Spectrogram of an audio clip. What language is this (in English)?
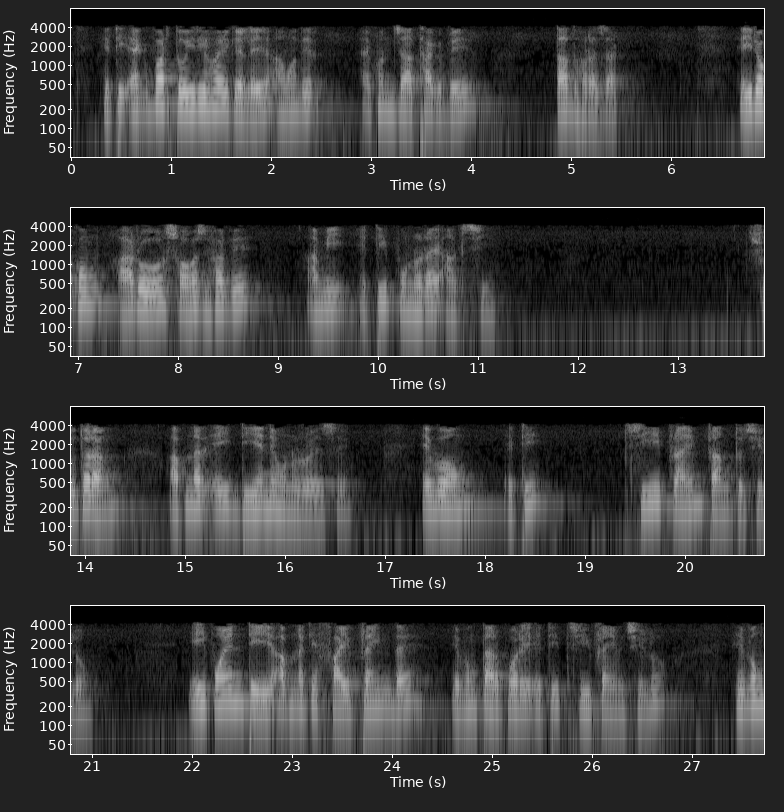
Bangla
